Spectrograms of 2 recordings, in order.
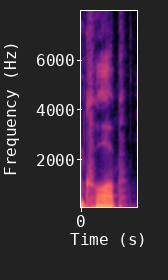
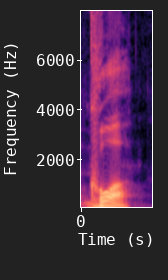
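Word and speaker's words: Corps: Was ist denn Korb? – Ja, diese Trupps, die so Ach so, Chor. – Chor, ja. Sorry. Aber schreibt man Korb.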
